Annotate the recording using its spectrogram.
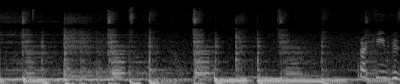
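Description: Background music led by guitar with a bass line, notes changing in steady blocks every half second or so.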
